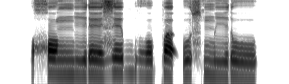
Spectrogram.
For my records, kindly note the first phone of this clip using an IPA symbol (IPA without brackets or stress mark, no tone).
χ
